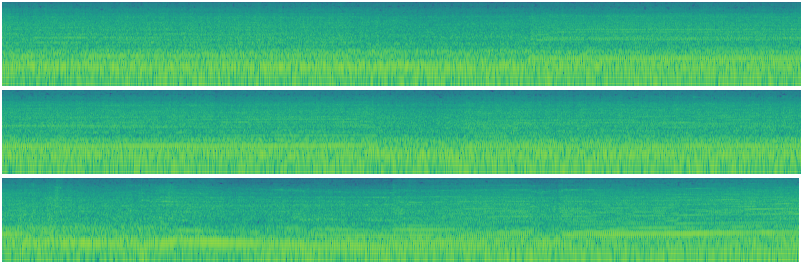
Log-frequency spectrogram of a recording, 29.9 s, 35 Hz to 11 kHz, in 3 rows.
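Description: BMW E36 track car's engine heard from inside its stripped, roll-caged cabin, running hard at near-steady high revs over road and wind noise. About two-thirds of the way through the engine note falls and wavers as the car slows, then rises again as it accelerates.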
